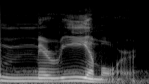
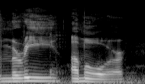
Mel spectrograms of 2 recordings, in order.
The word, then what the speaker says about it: Maria Amor: I always say Maria Amor. Like, I combine the ia with the amor, so it's like one single Maria Amor. But it's Marie Amor, and then, who's, of course, a lawyer for grandmothers, allegedly.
